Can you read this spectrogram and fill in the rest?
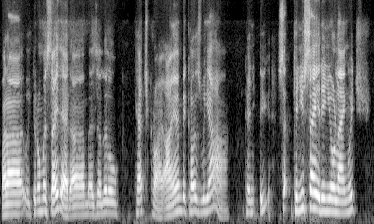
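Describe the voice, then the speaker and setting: A man's voice: sits high, normal speed. An Australian man directing a program, giving an informal recorded presentation in a chatty, rambling way as he draws out his colleague. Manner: chatty, rambling, warm encouragement of his guest.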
